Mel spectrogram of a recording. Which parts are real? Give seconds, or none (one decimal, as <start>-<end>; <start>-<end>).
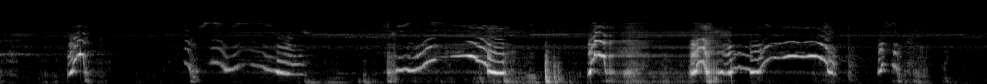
0.0-2.0; 2.9-6.1; 7.3-9.9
